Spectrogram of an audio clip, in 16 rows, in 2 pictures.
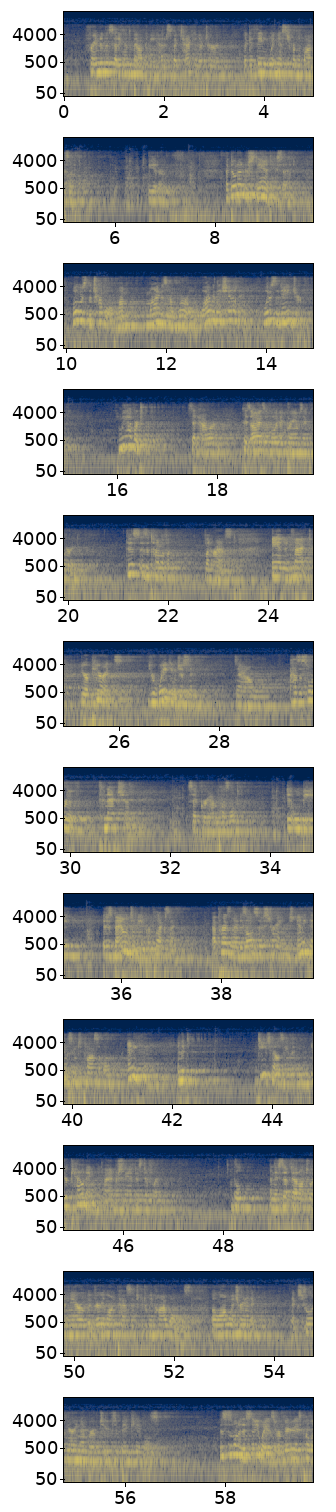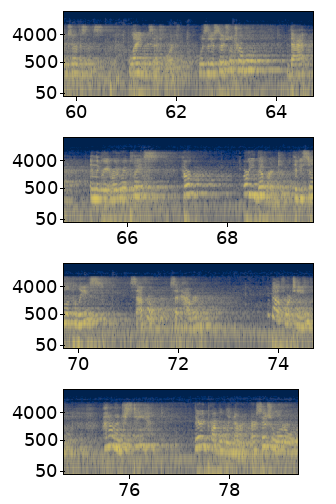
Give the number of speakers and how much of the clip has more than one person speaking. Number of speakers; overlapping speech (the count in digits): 1, no overlap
